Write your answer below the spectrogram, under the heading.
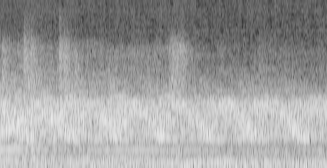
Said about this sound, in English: I'll just wait for this siren.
